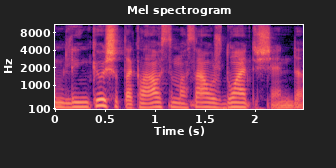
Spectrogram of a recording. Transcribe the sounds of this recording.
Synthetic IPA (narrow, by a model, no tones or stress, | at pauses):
lʲɪŋʲkʲʊʃʲɪt̪ɐklˠɐʊsʲɪmɐsɑʊʊʒd̪uɔt̪ʲɪʃʲɛ̰nʲd̪ʲɛ̰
